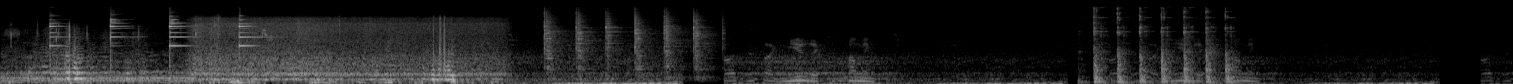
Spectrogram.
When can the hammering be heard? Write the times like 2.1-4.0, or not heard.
0.5-2.7, 5.4-7.2, 10.8-12.4.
